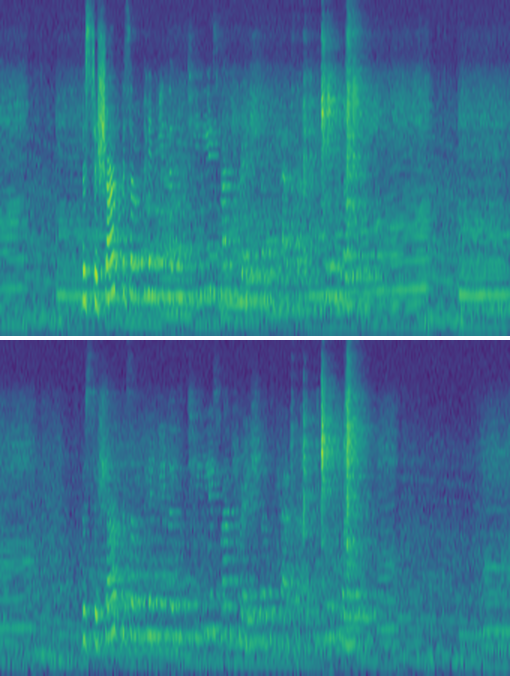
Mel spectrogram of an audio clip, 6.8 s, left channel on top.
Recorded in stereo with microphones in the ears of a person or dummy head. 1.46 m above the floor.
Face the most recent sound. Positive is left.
turn(degrees=-25)  # may be behind; listen again after turning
